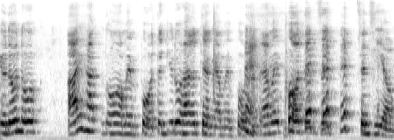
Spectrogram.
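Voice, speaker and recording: Lively intonation from a woman at a moderate pace, amid noticeable background noise. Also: medium pitch for a woman. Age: 80s+. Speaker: former dressmaker. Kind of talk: interview answer.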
